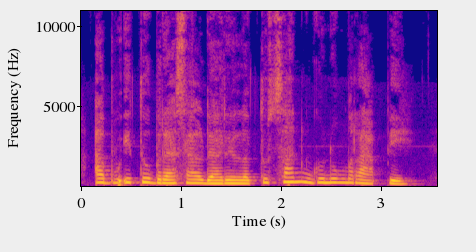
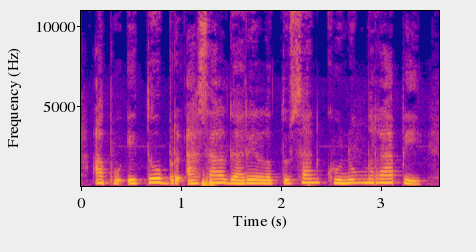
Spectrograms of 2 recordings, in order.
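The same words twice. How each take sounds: The two takes are said the same way.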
